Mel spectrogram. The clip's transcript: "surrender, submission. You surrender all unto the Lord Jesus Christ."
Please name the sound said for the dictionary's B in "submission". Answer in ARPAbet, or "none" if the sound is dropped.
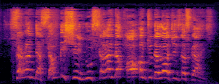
none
